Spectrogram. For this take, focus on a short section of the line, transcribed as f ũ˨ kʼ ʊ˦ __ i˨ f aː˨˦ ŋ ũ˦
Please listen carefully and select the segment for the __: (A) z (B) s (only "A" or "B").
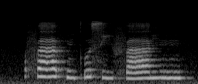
B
